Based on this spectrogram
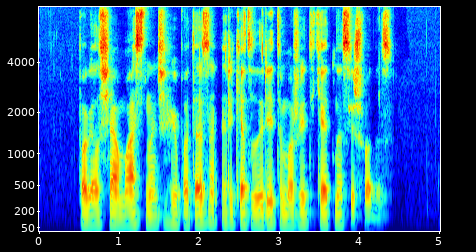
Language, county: Lithuanian, Vilnius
